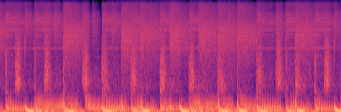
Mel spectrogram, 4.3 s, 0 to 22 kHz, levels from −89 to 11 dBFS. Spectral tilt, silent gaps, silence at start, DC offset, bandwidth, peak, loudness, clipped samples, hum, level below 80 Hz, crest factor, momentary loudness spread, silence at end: -4.5 dB/octave; none; 0 s; under 0.1%; over 20 kHz; 0 dBFS; -13 LUFS; under 0.1%; none; -16 dBFS; 12 dB; 2 LU; 0 s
